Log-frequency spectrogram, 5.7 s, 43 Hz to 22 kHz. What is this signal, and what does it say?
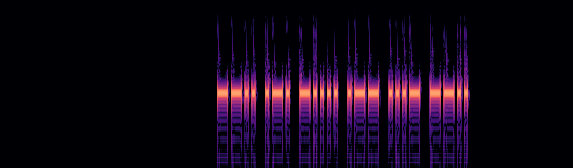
Morse code, heard as a keyed tone, about 36 wpm, 700 Hz. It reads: ZR6WVZ
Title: DXCC-100 Call Signs - 6 Characters - 35wpm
